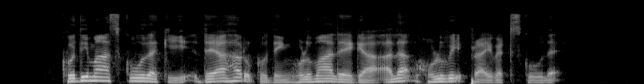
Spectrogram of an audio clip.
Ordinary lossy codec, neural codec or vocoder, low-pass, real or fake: Opus, 64 kbps; codec, 44.1 kHz, 7.8 kbps, DAC; 10.8 kHz; fake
